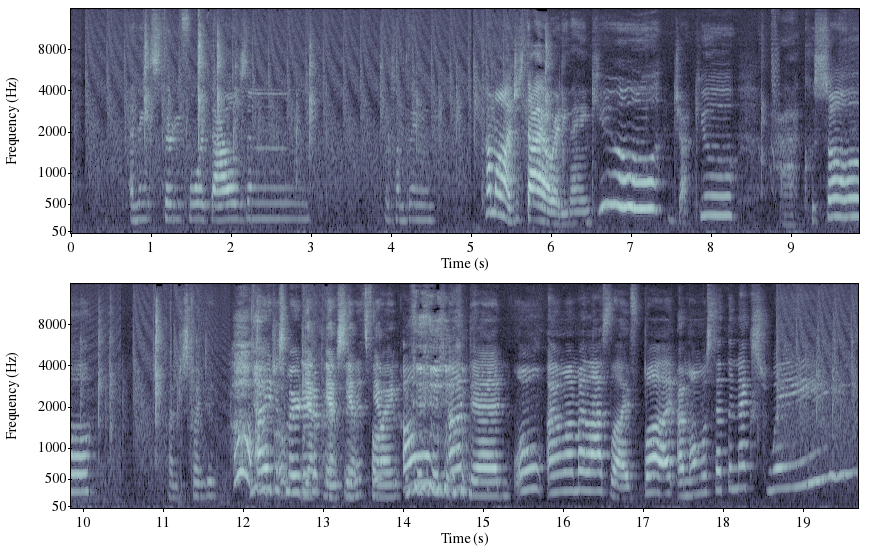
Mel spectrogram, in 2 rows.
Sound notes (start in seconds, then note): 7.4 ukranian; 8.9 japanese; 11.8 gasp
